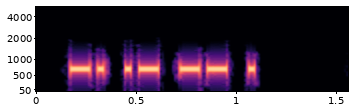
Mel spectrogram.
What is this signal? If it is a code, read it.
Morse code, heard as a keyed tone, about 36 wpm, 700 Hz. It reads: NAME
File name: UK MASTER QSOs TRAINING / 35WPM / UK MASTER QSOs 0035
